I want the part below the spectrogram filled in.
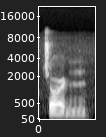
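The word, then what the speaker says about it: Yordan: And I guess I've learned recently that it is actually pronounced Jordan.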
